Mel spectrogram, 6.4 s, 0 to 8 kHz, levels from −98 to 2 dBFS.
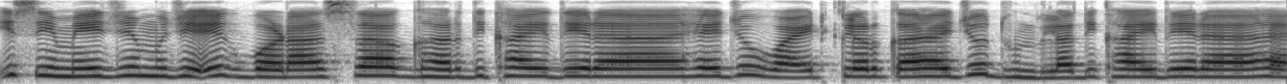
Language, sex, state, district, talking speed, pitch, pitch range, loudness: Hindi, female, Punjab, Fazilka, 215 wpm, 275 Hz, 265-290 Hz, -13 LUFS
